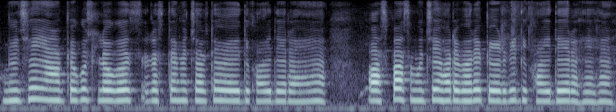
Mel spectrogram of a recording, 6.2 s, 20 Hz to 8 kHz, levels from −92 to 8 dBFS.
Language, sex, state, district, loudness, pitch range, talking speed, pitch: Hindi, female, Chandigarh, Chandigarh, -18 LUFS, 225-240 Hz, 225 wpm, 235 Hz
